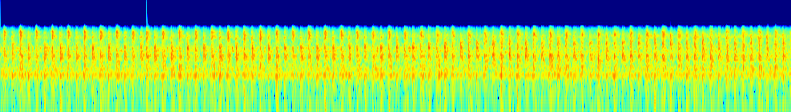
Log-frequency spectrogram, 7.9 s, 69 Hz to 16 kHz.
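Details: 1999 Ford Expedition Eddie Bauer 5.4 V8 idling with a steady, rapid knock of about three a second. It began after a mechanic removed the intake manifold to replace the coolant pipe behind the water pump housing and changed the spark plugs.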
